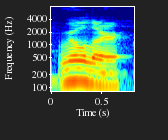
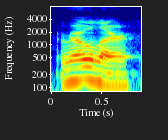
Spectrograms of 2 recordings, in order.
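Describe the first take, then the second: Both takes have the same delivery.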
